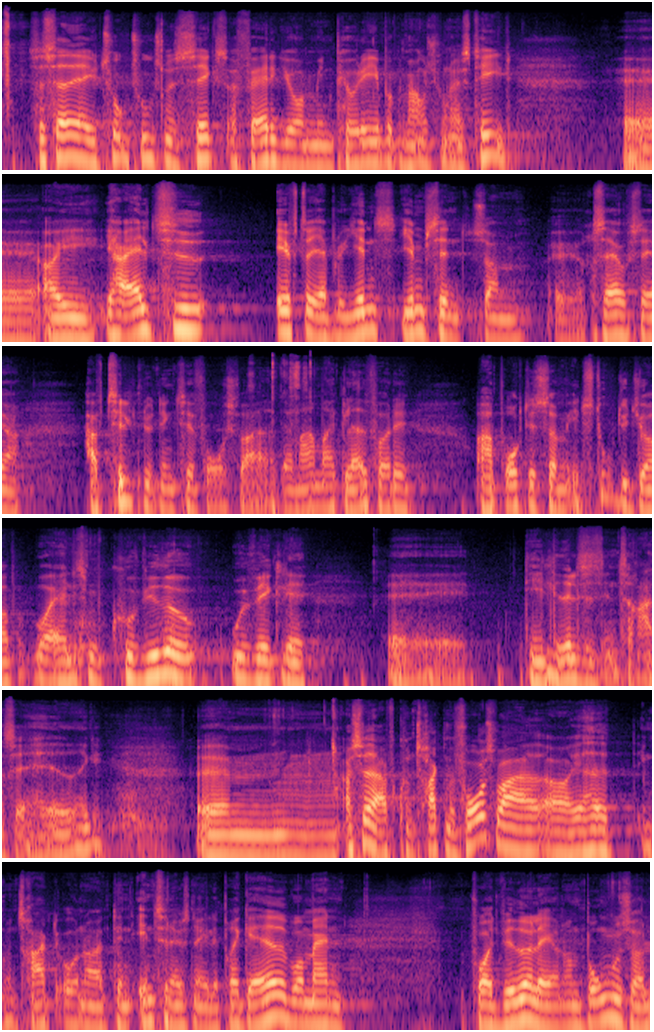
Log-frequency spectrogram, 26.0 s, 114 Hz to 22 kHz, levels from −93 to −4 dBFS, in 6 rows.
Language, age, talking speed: Danish, 30-49, 185 wpm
